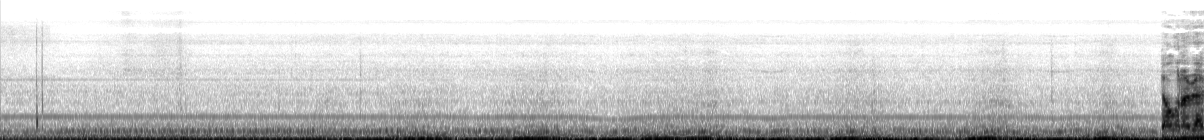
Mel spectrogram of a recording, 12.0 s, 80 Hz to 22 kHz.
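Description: A BMW M5 in poor, previously non-running condition starts up cold on a freezing day, then settles into a loud, steady low idle rumble with a constant hum.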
